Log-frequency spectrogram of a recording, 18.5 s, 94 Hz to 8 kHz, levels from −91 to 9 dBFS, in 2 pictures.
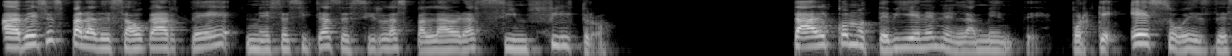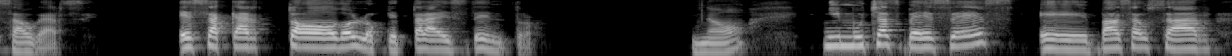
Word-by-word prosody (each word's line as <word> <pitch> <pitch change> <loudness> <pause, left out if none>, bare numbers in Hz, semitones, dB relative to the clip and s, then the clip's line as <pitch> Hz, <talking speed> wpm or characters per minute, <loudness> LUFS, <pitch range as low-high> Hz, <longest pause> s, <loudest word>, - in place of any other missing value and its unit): A 195 -1 +8
veces, 320 +9 +3
para 205 -11 +6
desahogarte, 185 - 0
necesitas 170 +5 -5
decir 170 0 -9
las 180 0 -5
palabras 160 +3 -1
sin 170 -2 -3
filtro 215 +6 -9 1.4
tal 215 +2 +7
como 245 -4 0
te - - +1
vienen 195 +2 -3
en 150 -5 -6
la 140 -1 -5
mente, 150 -1 -11 0.2
porque - - -4
eso 255 -11 +5
es 160 -2 -6
desahogarse. 150 -2 -7 0.7
Es 195 - +3
sacar 200 -2 +2
todo 195 0 +6
lo 205 -4 -2
que 150 - -5
traes 160 -2 -1
dentro 160 -5 -9 1.1
¿no? 130 +4 -7 0.6
Y 220 0 -1
muchas 230 +3 0
veces, 215 +9 -2 0.2
eh, 165 -3 -1
vas 185 +2 +1
a 195 - 0
usar 175 -2 0
185 Hz, 115 wpm, -21 LUFS, 165-210 Hz, 1.4 s, A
